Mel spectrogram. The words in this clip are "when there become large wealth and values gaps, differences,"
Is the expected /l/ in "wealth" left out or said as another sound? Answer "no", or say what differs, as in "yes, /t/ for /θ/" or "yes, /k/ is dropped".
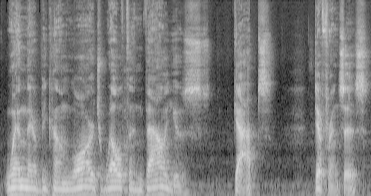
no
